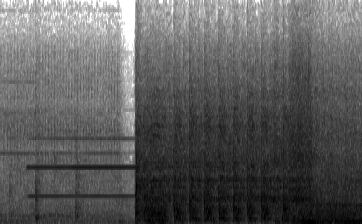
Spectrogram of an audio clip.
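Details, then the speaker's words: Big-turbo Subaru Forester, starting for idle-control tuning before warm-up: loud, uneven, pulsing idle with irregular beats, hunting at very low rpm; lumpy hunting idle. "What I do like mechanically, it still hunts for very low RPM."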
